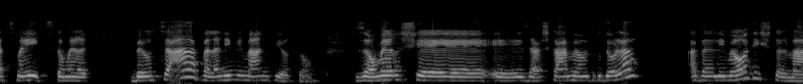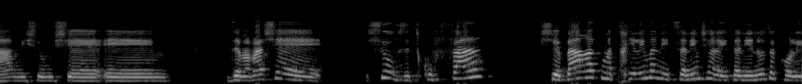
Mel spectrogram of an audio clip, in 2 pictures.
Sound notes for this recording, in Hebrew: בשיחה חוצת יבשות. ההקלטה לא משהו, עימכם הסליחה – עוד נשתפר בהקלטות בינ"ל.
